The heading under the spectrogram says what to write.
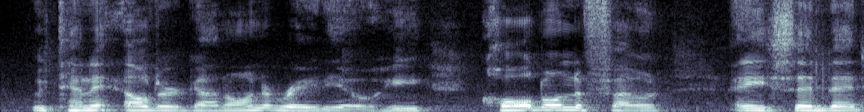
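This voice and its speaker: The voice is dark and mellow, somewhat breathy, moving at a fairly quick pace with fairly even intonation. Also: man. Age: 60s. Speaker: former prisoner, halfway house founder. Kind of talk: interview conversation. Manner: casual, plain-spoken.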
